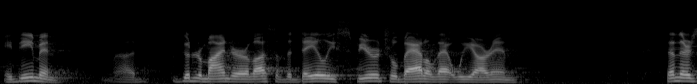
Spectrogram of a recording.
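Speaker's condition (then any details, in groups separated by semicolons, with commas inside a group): No condition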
